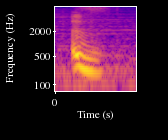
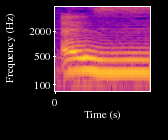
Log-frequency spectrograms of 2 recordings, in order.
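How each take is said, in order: First: The z sound is held back and cut short. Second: The z sound flows on without being held back. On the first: The speaker calls it wrong. "jangan az" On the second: The speaker calls it right. "tapi az, az, seperti itu"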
